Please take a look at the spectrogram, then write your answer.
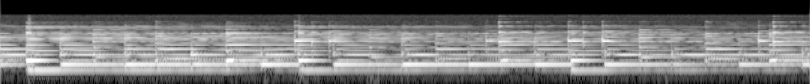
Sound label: piano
